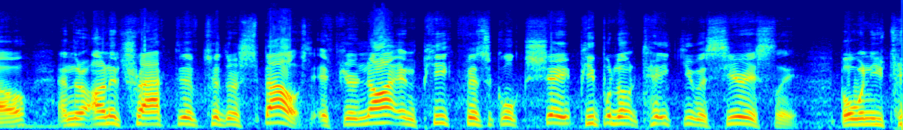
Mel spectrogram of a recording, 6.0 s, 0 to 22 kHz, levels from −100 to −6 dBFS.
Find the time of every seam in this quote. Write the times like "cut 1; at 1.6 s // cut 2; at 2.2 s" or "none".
cut 1; at 2.2 s // cut 2; at 3.9 s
